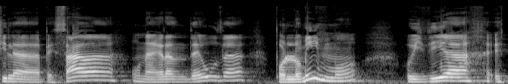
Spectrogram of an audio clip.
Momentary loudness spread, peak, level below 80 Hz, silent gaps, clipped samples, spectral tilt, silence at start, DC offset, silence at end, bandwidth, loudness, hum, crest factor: 11 LU; 0 dBFS; -46 dBFS; none; 0.3%; -6 dB/octave; 0 s; under 0.1%; 0 s; 17 kHz; -12 LUFS; none; 12 dB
